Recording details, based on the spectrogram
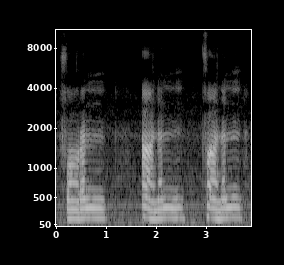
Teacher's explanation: جو تنوین آ رہا ہے اس کو ہم ناک میں لے جا رہے ہیں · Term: تنوین کا اخفا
